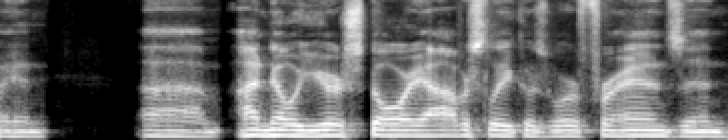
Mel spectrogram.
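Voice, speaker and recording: Intonation monotone and flat, a man talks at medium pitch and a moderate pace. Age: 50s. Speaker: sheriff candidate, law enforcement officer. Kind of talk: casual interview. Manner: halting.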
